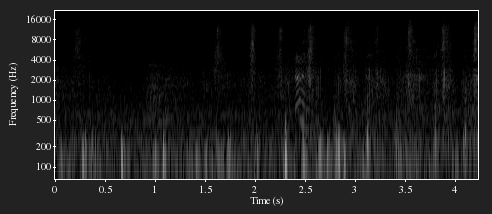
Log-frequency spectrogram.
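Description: Footsteps crunching in snow at a walking pace: an irregular run of short crunches and soft thuds, with one brief rising pitched sound a little past halfway.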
